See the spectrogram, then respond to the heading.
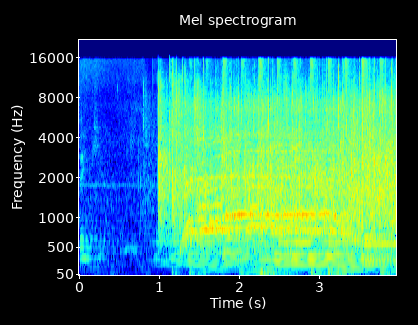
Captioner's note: audience cheers; cheery music; audience applauding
